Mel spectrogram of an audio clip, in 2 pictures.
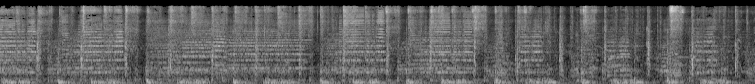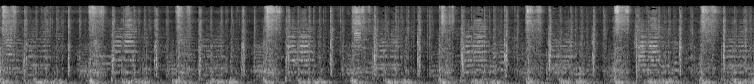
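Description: Combined marching bands playing: brass and winds carry the tune over a steady beat of drums and front-ensemble percussion.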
